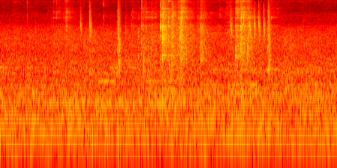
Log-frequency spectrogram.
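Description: Small keychain circuit boards clicking and clinking onto a glass counter, with a plastic bag crinkling, in a few short bursts of clicks over a steady low hum.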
